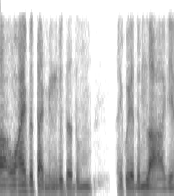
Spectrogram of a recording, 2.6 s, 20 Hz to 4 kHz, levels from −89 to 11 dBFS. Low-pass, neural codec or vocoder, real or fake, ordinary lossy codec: 3.6 kHz; codec, 16 kHz in and 24 kHz out, 1.1 kbps, FireRedTTS-2 codec; fake; none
